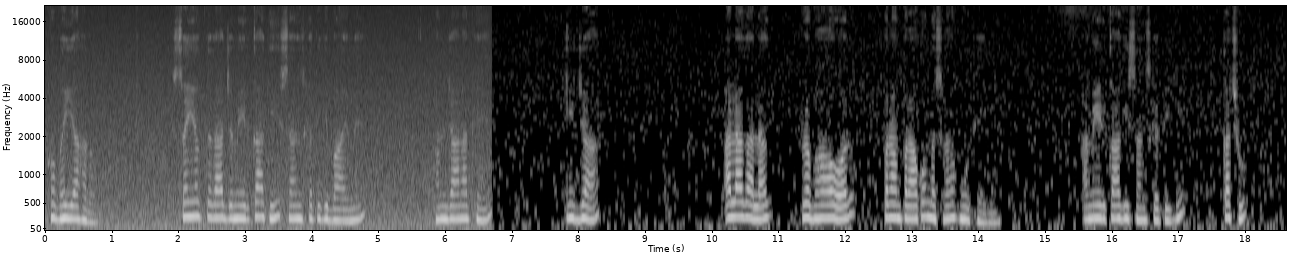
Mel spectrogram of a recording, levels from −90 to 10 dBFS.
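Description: Overdone noise removal from 6.70 s to the end: room noise about 17 dB below the speech is gated too hard, so the background drops to twinkling near-silence.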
